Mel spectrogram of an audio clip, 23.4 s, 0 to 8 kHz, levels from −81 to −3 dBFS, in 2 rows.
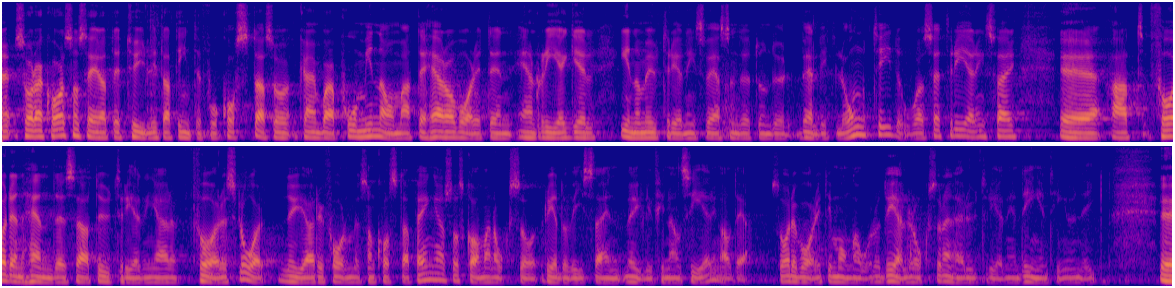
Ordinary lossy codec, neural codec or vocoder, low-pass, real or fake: none; none; none; real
